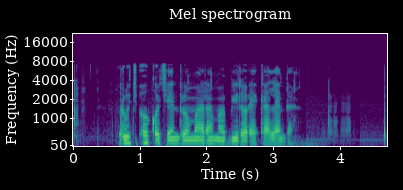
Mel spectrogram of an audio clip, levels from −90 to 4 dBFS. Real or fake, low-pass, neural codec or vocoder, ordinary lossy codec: real; 7.2 kHz; none; none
